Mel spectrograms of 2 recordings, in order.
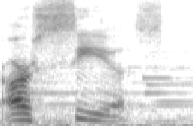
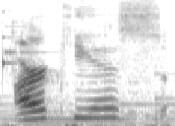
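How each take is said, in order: First: The C is a soft S sound, like arse. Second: The C is a hard K sound, like arc. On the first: "as an arse" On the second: "with a hard clack sound for the C, as in arc"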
